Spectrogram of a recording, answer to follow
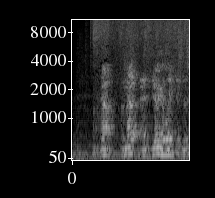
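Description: A kitchen tap turned on about half a second in, water running steadily into the sink while a man talks over it.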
